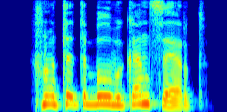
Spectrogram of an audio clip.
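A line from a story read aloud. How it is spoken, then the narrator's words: Amused snort. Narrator (Russian): хмыкнул брат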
